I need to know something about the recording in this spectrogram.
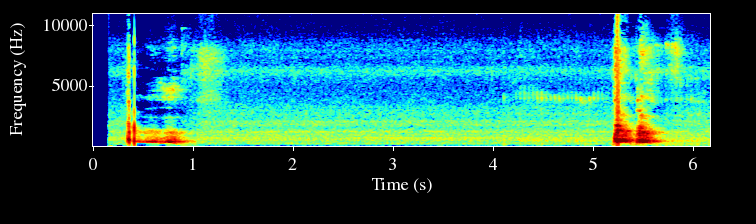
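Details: English Bulldog Milton in Oklahoma barking out an open window on September 6, 2011, answering a yappy little dog down the street; two loud barks about five seconds apart, separated by quiet room tone.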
